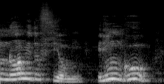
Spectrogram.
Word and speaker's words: Ringu: Ringu, que é a pronúncia japonesa da palavra ring do inglês, pode ter vários significados, como por exemplo um toque de telefone, né?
